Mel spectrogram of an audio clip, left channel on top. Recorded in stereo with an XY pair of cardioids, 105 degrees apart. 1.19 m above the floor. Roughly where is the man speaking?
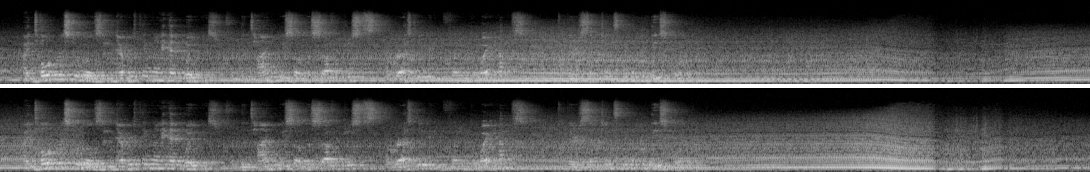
Ahead.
